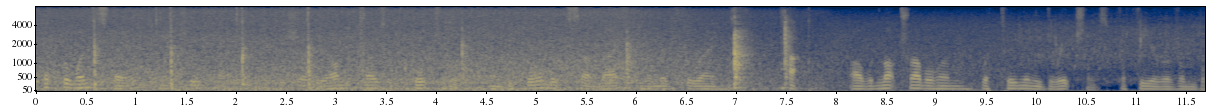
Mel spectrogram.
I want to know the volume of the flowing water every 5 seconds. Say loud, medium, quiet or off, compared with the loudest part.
loud, medium, quiet.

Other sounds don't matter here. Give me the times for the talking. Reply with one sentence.
The talking can be heard from 0.1 to 11.6 s.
